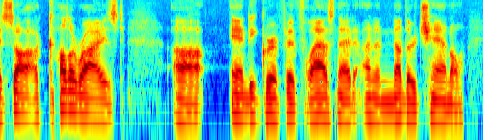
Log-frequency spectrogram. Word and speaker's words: Griffith: Griffith I notice how I have to over pronounce Griffith because it drives you insane when I don't get it right that they um that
